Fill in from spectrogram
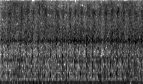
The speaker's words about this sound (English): get that copter and let's go.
